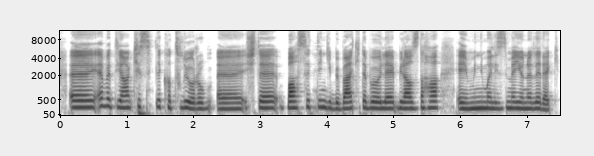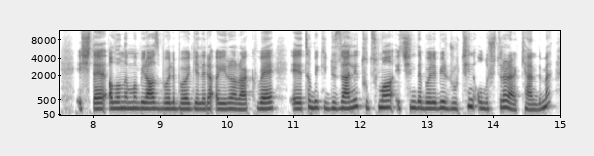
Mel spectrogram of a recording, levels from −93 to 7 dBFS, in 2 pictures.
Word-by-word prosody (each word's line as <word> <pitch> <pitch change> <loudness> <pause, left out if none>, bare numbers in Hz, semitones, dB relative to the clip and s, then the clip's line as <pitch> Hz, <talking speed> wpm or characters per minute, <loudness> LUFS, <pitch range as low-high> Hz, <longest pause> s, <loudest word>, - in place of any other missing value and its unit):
Eee, 235 +1 +5
evet, 270 -2 -1
ya, 225 -1 +3
kesinlikle 250 +1 -6
katılıyorum. 215 -3 -1
Eee, 190 0 0
işte, 215 -1 +1
bahsettiğin 225 +2 +3
gibi 195 -2 -3
belki 200 +1 +3
de 225 -3 -1
böyle 205 0 +2
biraz 205 -1 +2
daha, 220 0 +2 0.3
eee, 195 0 +2
minimalizme 205 +1 0
yönelerek, 195 -3 -1 0.2
işte, 190 0 +1
alanımı 200 0 0
biraz 195 -1 +2
böyle 195 0 -2
bölgelere 185 0 -1
ayırarak 185 -1 -1
ve, 195 +1 +2 0.2
eee, 190 +1 0
tabii 220 -1 -2
ki 200 -3 -9
düzenli 205 +5 +2
tutma 230 0 0
için 215 +1 -4
de 210 -2 -1
böyle 200 -1 0
bir 210 -3 -1
rutin 250 +7 -2
oluşturarak 195 -2 -1
kendime 180 - -2
205 Hz, 145 wpm, -23 LUFS, 195-220 Hz, 0.3 s, Eee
